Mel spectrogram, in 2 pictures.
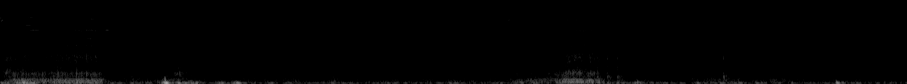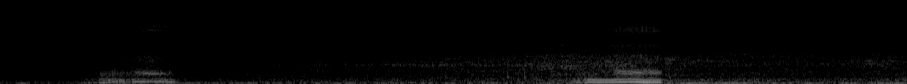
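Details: Golden retriever puppy snoring while asleep for a full minute in soft, low, rumbling bursts, about thirteen breaths a minute; snoring.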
